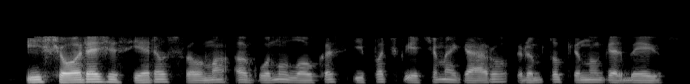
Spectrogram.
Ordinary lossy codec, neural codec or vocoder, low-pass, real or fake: MP3, 32 kbps; codec, 44.1 kHz, 7.8 kbps, Pupu-Codec; 3.6 kHz; fake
